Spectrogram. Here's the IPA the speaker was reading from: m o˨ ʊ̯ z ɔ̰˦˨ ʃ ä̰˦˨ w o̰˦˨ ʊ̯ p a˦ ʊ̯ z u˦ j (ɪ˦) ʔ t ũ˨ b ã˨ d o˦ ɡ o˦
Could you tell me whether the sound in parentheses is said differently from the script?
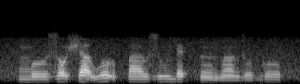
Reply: yes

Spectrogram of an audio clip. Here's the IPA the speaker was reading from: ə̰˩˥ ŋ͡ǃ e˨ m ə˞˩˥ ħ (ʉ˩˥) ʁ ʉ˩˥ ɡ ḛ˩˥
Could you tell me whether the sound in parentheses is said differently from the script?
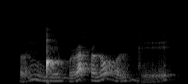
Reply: no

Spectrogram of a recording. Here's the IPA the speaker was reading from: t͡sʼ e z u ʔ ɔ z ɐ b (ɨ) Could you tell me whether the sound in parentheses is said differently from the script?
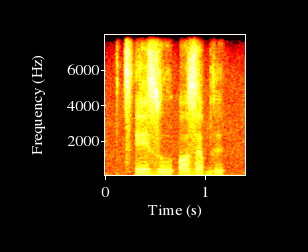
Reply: no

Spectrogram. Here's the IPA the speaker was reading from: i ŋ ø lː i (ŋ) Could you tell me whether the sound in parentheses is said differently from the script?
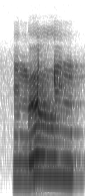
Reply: no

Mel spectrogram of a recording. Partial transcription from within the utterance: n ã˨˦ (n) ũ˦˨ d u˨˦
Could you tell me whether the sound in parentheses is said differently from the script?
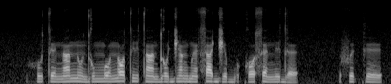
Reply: no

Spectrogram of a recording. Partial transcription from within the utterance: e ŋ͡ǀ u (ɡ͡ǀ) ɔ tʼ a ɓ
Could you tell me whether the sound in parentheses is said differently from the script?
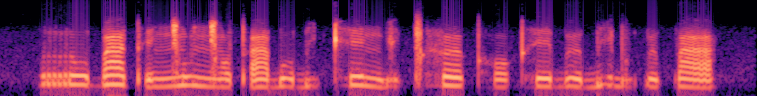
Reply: yes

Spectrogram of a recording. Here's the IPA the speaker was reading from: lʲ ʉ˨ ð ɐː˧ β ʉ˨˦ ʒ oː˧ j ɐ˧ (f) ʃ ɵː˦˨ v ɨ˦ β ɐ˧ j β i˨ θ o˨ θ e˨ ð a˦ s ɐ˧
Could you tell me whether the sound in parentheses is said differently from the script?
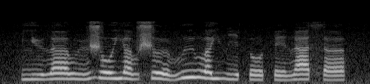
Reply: yes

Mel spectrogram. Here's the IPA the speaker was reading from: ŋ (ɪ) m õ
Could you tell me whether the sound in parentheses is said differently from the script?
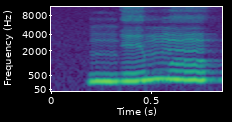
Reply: no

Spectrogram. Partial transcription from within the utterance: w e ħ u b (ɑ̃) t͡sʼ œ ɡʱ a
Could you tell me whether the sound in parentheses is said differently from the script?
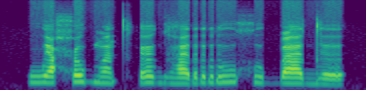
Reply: yes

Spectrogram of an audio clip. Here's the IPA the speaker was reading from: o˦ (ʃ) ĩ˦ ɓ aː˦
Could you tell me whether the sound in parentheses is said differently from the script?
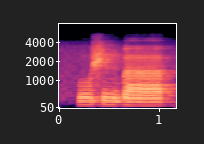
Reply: no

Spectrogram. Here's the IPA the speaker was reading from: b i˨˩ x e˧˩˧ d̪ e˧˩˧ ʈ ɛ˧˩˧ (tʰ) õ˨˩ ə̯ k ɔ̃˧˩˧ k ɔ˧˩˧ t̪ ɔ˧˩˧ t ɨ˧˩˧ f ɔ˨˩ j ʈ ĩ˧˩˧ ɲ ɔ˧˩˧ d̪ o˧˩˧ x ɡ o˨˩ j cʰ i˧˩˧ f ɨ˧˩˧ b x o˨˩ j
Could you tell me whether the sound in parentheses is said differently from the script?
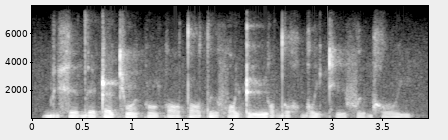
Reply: yes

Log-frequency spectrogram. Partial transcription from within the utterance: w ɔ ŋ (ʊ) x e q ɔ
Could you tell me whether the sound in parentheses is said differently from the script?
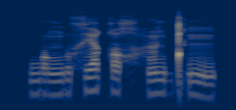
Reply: no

